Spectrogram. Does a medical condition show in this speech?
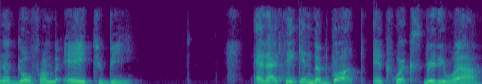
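Yes: cerebral palsy; lifelong.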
